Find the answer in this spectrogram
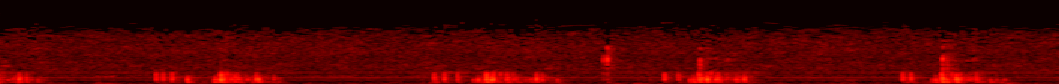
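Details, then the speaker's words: Coarse crackles (subcrepitant rales) over the chest wall, changing with cough, seen in consolidation such as tuberculosis and acute pulmonary edema: clusters of bubbling, popping crackles on each breath in and out. "se modifica con la tos y es un signo también de consolidación pulmonar por lo que lo encontraremos en tuberculosis y edem agudo del pulmón escuchemos un estertor subcrepitante"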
